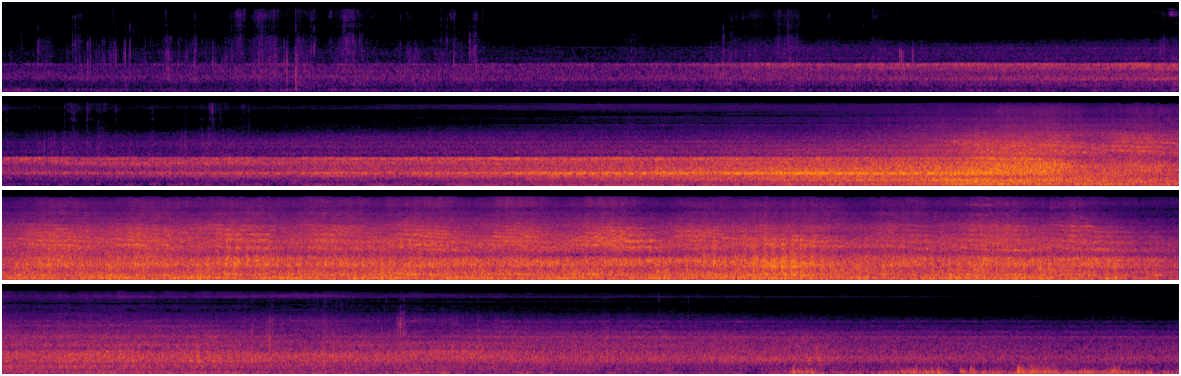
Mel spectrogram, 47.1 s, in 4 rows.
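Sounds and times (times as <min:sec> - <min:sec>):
train passing at speed: 0:03.4 - 0:47.0
wheels clickety-clack over rails: 0:21.4 - 0:40.2.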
